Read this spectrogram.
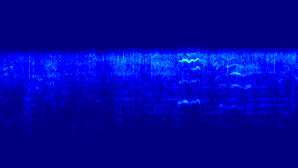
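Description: Young children shout and squeal playfully nearby outdoors.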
